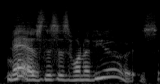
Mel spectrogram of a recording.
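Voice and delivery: high, sly mocking taunt; villain's mocking voice. Villain taunting the cursed player, high and mocking. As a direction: sneer down at the cursed one.

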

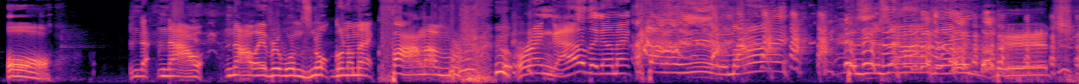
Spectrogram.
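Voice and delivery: put-on over-the-top British accent, cracking up. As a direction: sneer it like a Cockney dream killer mate. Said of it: "can you do a British accent".

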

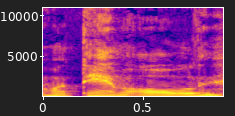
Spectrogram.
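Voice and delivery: usual speaking voice

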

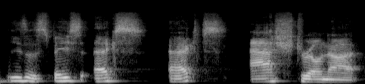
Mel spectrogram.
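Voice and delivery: slow, drawn-out "SpaceX X astronaut", with "ASH" opening the last word; savouring the pun. Real, not acted. Podcaster repeats a co-host's pun, slowly savouring "ASH-tronaut". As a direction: stretch each part of "SpaceX X astronaut", landing on "ASH-tronaut".

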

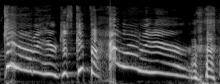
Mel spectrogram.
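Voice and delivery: high, loud retold shout; irate ordering out. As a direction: imitate someone angrily chasing them off. Acted order to leave.

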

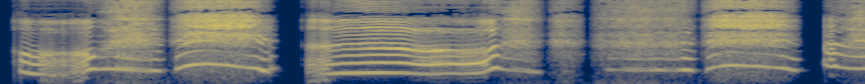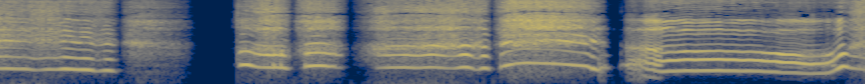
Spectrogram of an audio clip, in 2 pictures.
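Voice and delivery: repeated high, drawn-out moans; high moans with breaths between; high moaning. Acted. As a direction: moan far above your speaking pitch. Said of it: "as I moan".

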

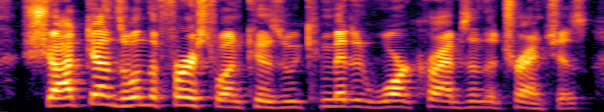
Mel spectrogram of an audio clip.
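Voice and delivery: ordinary talk

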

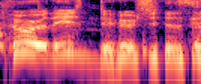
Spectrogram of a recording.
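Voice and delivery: high, slow sneering question; mock disdain. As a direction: sneer at the strangers. Germans' reaction, retold.

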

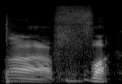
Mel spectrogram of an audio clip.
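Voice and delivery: normal talking voice

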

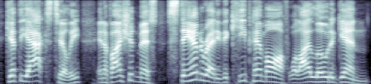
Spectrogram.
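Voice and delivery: put-on keyed-up young hunter; urgent older brother. A narrator's reading. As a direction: instruct her with pressing urgency. Eph gives urgent orders to Tilly.

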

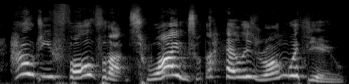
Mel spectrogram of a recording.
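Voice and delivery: high, loud, incredulous outburst; exasperated berating. Acted. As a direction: tell him off in loud disbelief. Mock berating of fallen hero.

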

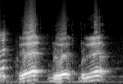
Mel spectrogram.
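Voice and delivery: disgusted bleh. Real, not acted. Disgusted at own mistake.

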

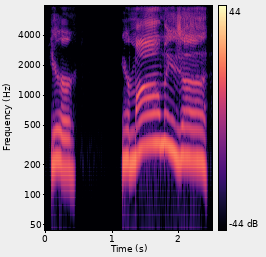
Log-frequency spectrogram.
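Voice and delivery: can't bring himself to say it; hesitant father. Acted. Father breaking news about the mother to his son, high and halting.

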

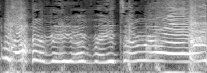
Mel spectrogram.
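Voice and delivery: loud, high, slow laughing shriek; tickled, shouted reaction; laughing outburst. Real, not acted. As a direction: crow it out through real laughter. Listener cracks up at the story.

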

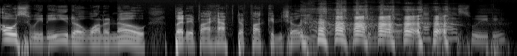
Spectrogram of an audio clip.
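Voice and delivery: low sugary threat, laughing through it; mock sinister granny; menacing old lady. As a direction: sweetly threaten the girl. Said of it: "Moolah voiced menacingly".

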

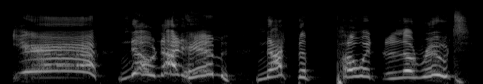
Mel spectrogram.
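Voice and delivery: very high cartoon shriek; hammed-up, slow wailing dread; horrified wail. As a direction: drag out the words in mock horror. Cheese horrified at being tagged.

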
